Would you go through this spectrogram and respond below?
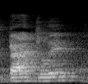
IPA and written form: ˈbædli (badly)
